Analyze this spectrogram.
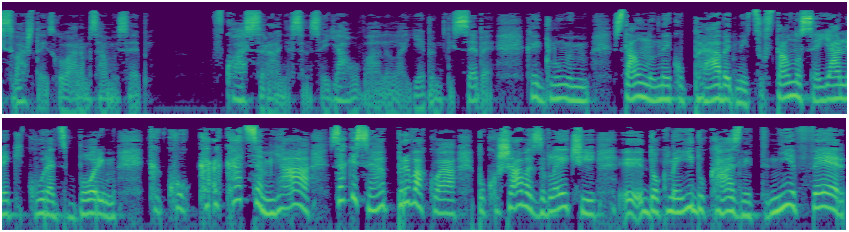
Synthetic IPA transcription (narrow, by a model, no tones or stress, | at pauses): isʋaʃt̪a̰ḭzɡo̰ʋa̰ːɾa̰msa̰ːmojsḛbi | fko̞jasɾa̰ːɲa̰samsḛjaːuʋa̰ːlḭlˠa̰jḛbemt̪isebḛkad̪ɡlˠuːmimst̪aːlˠnone̞kupɾaːʋe̞d̪nit̪sust̪aːlˠno̞sejaːne̞ki̥kuɾat̪sbo̞ɾimkakʰokʰakat̪samjaːsakesamjaːpr̩ʋako̞japo̞kuʃaːʋazʋleːt͡ɕid̪o̞kmeid̪ukaznit̪nijefeːɾ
